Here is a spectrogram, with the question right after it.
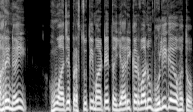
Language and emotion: Gujarati, fearful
